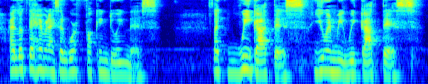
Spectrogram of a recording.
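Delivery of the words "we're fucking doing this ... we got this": low, caring, empathetic, loving and reassuring. Speaker retells what she said to her doctor: retelling an empathetic, loving voice. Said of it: "with the most empathetic, loving [name] face and voice".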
